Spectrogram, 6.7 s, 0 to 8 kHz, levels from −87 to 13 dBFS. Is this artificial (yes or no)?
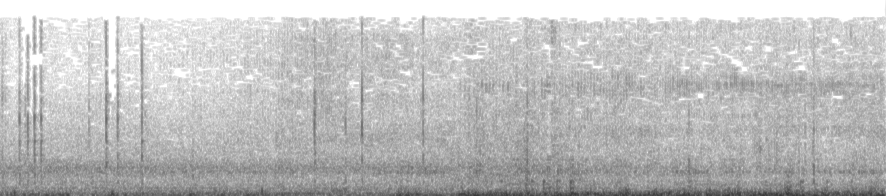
no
